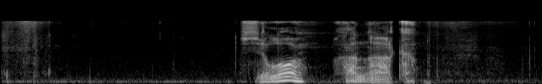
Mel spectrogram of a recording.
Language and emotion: Russian, neutral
